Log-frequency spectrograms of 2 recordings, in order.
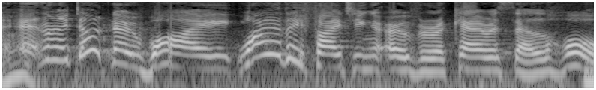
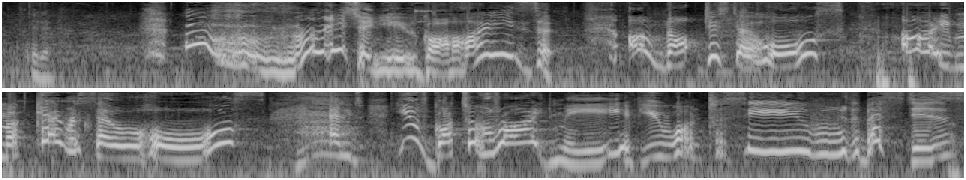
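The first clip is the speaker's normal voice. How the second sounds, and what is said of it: Silly horse character voice. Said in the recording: “should I do a horse voice? ... I think so.”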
